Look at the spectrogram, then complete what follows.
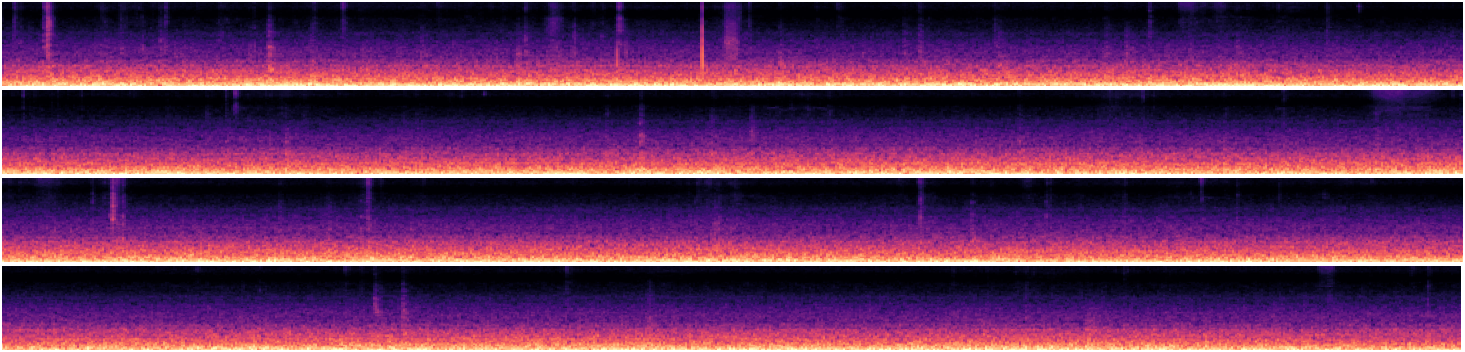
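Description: A car driving at highway speed on a paved road: a steady low rumble of tyre and engine noise, even throughout, with a few faint ticks.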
